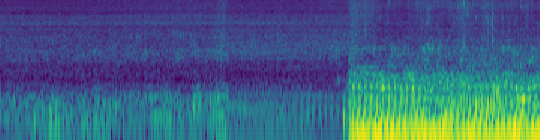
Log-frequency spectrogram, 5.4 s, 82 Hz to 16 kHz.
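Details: Boat engine at 2000 rpm after the raw water pump was replaced and warmed up, with no leaks found; a quiet rumble jumps to a strong, steady, deep drone with an even beat, running smoothly.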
